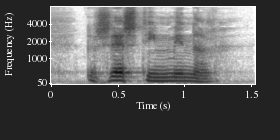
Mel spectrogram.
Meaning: someone below the age of 16; i.e. a legal minor
- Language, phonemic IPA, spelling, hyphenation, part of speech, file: Dutch, /ˌzɛs.tinˈmɪ.nər/, 16-minner, 16-min‧ner, noun, Nl-16-minner.ogg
